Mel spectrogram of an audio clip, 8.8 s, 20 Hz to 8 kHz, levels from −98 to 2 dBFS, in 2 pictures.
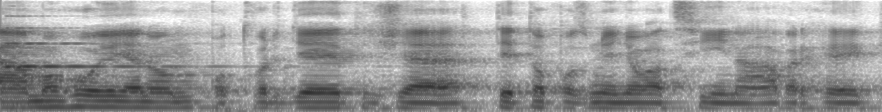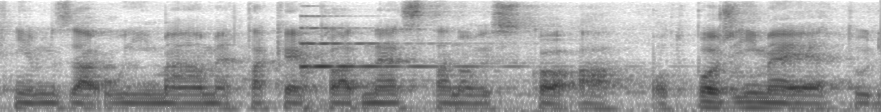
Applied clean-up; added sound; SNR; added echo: none; Piano; 11 dB; reverberation time 0.5 s.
